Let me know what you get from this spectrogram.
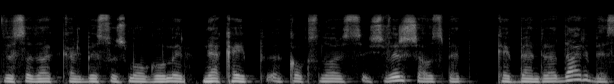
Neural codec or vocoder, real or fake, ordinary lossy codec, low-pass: none; real; Opus, 64 kbps; 10.8 kHz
